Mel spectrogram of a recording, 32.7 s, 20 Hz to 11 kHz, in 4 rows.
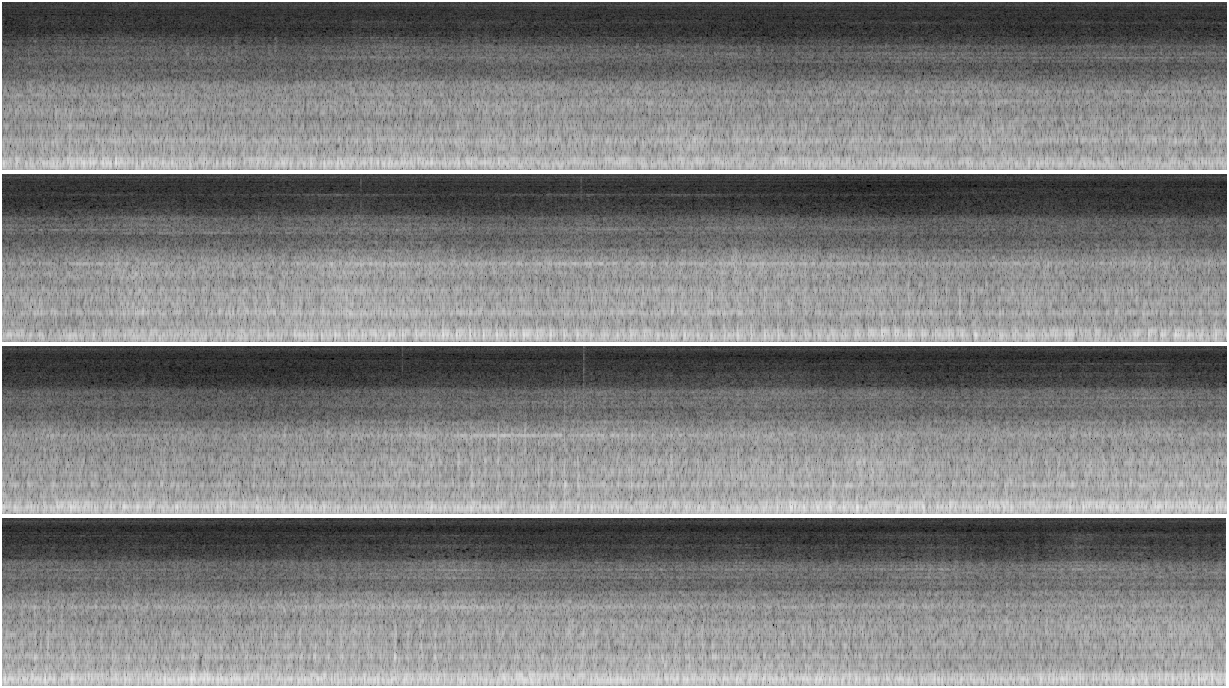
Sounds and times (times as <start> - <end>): Helicopter: 0.0 - 32.6.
